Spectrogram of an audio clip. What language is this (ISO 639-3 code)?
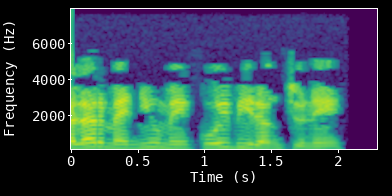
hin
